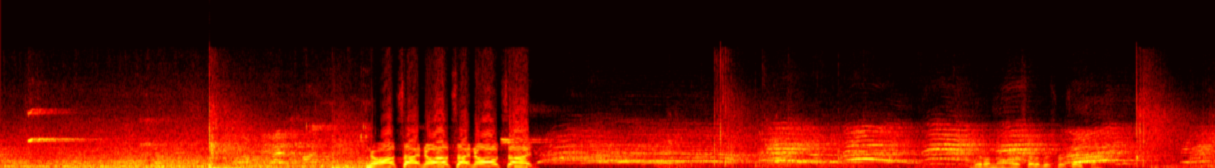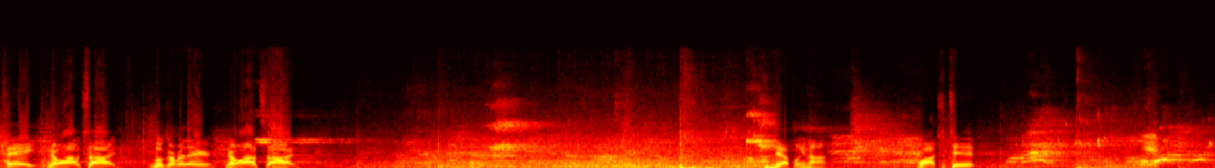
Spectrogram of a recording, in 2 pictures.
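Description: Players shout and call out to each other in an echoing hall.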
